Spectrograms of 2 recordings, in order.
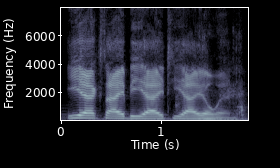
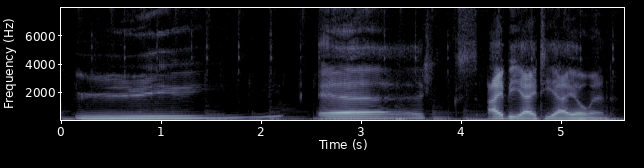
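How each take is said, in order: First: The letters are spelled at normal pace. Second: The letters are spelled out slowly.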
